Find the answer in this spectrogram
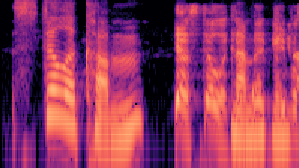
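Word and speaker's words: Steilacoom: the people who live there and it was pronounced stillicum yeah still accomplishment people say stalicum yeah or people say stylokum my favorite is a city that is also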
